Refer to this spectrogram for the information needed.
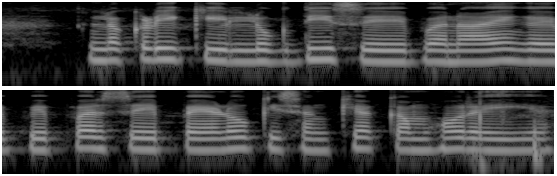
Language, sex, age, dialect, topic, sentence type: Hindi, female, 18-24, Awadhi Bundeli, agriculture, statement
